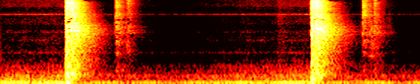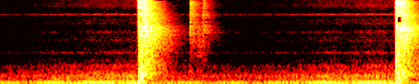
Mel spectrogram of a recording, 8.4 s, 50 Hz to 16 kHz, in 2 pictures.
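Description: Hahn 45 CO2 BB single-action revolver fired four times, a loud sharp crack about every two and a half seconds, each followed about half a second later by a fainter click.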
